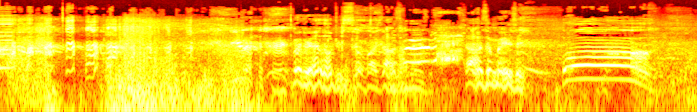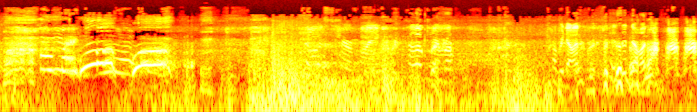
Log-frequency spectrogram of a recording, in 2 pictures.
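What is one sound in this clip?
A young man laughs excitedly close by.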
